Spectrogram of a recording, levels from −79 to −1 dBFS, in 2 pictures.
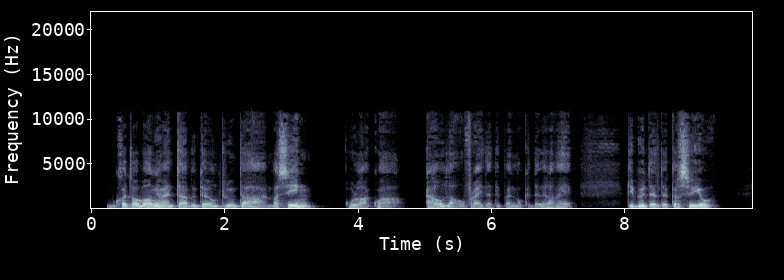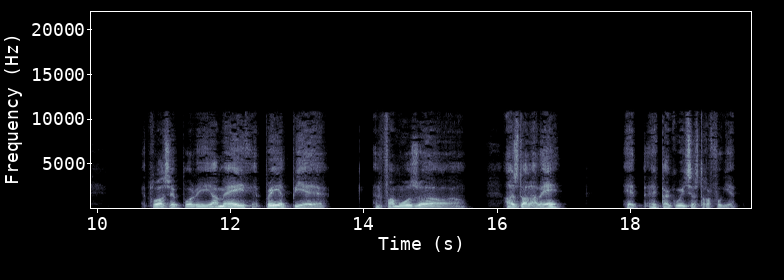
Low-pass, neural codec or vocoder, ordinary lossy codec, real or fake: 10.8 kHz; codec, 24 kHz, 0.9 kbps, WavTokenizer, medium speech release version 1; AAC, 48 kbps; fake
